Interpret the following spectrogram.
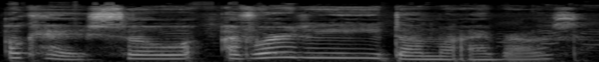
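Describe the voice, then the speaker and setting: A 21-year-old woman, chatting casually through a makeup tutorial in a relaxed, often half-whispered way. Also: on the high side, unhurried, gravelly, over loud music. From England. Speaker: beauty vlogger.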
